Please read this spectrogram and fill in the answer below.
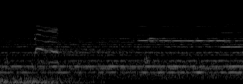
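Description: Faint soft music with several sustained notes. About a third of a second in, a short high call rises and falls.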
